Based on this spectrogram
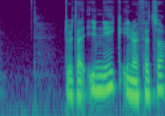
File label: "unig", welsh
